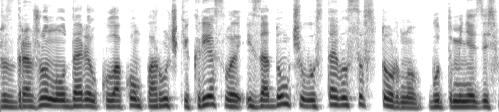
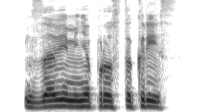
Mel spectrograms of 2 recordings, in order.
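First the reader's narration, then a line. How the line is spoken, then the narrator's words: Grumbled mumble. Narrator (Russian): буркнул он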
